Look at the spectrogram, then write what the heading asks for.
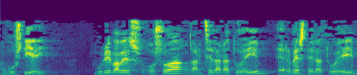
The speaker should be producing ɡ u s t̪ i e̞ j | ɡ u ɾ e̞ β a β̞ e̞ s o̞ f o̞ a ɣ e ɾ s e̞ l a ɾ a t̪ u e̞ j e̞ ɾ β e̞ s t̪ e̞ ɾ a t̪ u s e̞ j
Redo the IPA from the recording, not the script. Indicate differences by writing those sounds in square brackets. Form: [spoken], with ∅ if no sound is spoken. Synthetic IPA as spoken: ɡ u s t̪ i e̞ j | ɡ u ɾ e̞ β a β̞ e̞ s o̞ [s] o̞ a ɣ [a] ɾ [t͡s] e̞ l a ɾ a t̪ u e̞ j e̞ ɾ β e̞ s t̪ e̞ ɾ a t̪ u [∅] e̞ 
